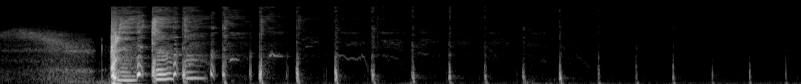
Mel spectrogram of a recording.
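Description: A strong cough burst followed by a long train of short, fading hacking coughs in a small room; a continuous coughing fit.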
